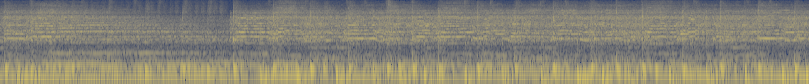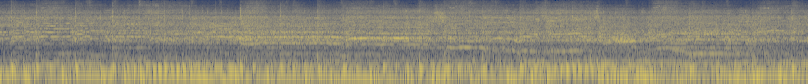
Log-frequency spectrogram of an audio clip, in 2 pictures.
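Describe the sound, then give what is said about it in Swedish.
A stoner rock song plays loudly and steadily for the whole stretch, with thick, distorted guitars over a heavy, rumbling bass and a driving beat. No one talks over it. “Stoner kör vi.”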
